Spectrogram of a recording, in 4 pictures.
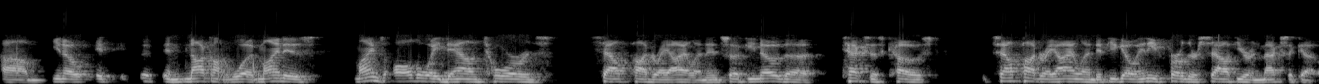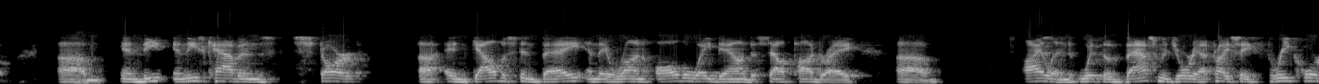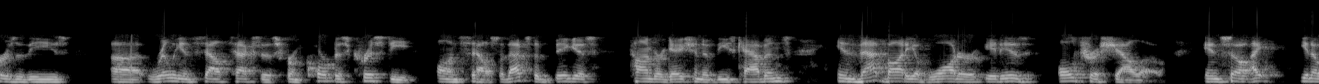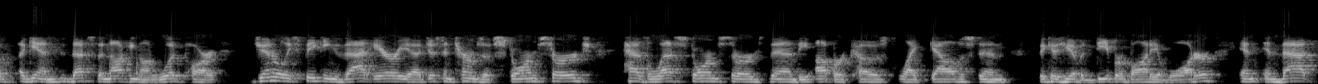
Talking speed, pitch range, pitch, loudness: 165 wpm, 120-140 Hz, 125 Hz, -24 LUFS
